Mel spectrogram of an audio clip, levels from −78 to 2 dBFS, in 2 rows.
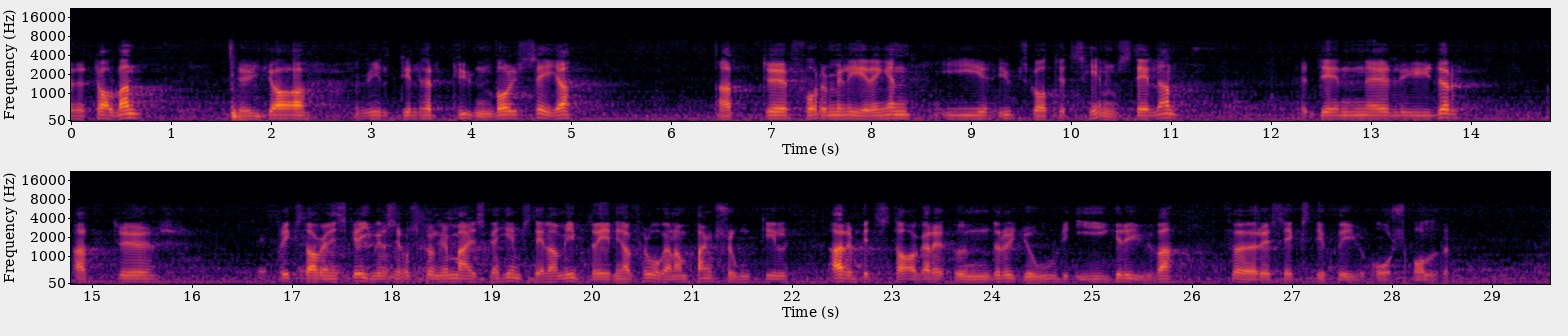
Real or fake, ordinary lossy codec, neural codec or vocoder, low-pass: fake; none; codec, 24 kHz, 3.1 kbps, DualCodec; 7.2 kHz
